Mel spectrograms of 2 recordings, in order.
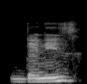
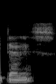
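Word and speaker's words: Deniz: the UK and um my name is spelled D n i z it's pronounced Denis i z Denis but um because I'm from the UK and it makes it easy for everybody I just say call me Dennis because it's the Turkish version of Dennis you know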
